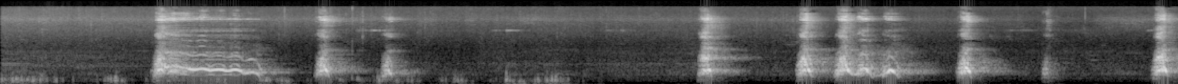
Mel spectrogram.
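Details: A pug gives a drawn-out wavering bark, then a string of short, high, yappy barks, sharp and confident with a lively tone that sounds surprisingly strong for its small size.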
